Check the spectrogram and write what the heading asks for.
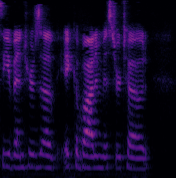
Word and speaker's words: Ichabod: The Adventures of Ichabod and Mr. Toad.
